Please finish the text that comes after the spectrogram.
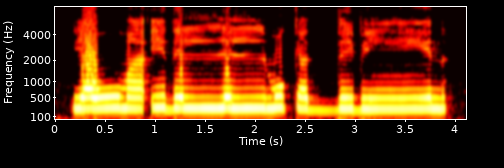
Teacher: ہم یہ تنوین کو لام میں ملا کے بغیر غنہ سے لیکن تشدید کے ساتھ یہ حکم کو ادا کریں گے · آخر میں نون پہ رکیں گے تو اس پہ جزم سے رکیں گے، لہذا ہم نون کو ظاہر کریں گے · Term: ادغام بغیر غنہ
